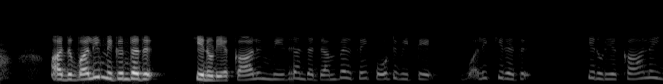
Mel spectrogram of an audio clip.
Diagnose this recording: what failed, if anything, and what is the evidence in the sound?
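Zipper noise sits in the call-processing gain stage. From 2.08 to 2.74 s, just after "அது வலிமிகுந்தது", the level drops by roughly 20 dB. A fine ticking rides on the speech while it falls. The gain moves in discrete jumps, about a hundred a second, instead of gliding. Each jump puts a tiny discontinuity in the waveform, and those clicks run together into a zipping texture. Once the level settles the ticking stops.

Packet loss with the last packet repeated shows up at the network stage. At 2.90 to 2.94 s, just before "அந்த டம்பெல்ஸைப் போட்டு விட்டேன்", there is a brief robotic stutter lasting about 40 ms. That length fits two lost 20 ms packets. The receiver filled the gap by replaying the last good packet. The run buzzes at the packet rate. The narrow telephone band of the G.711 line is still heard around it.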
